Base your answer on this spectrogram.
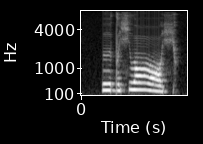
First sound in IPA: ɨ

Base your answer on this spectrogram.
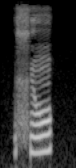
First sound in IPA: xʲ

